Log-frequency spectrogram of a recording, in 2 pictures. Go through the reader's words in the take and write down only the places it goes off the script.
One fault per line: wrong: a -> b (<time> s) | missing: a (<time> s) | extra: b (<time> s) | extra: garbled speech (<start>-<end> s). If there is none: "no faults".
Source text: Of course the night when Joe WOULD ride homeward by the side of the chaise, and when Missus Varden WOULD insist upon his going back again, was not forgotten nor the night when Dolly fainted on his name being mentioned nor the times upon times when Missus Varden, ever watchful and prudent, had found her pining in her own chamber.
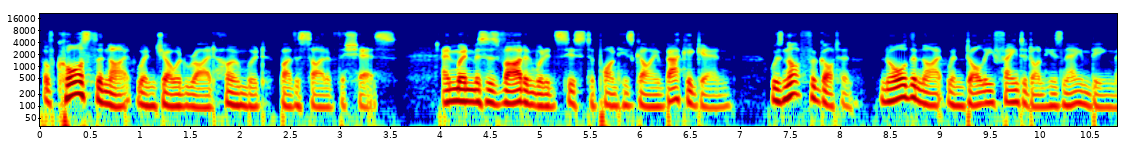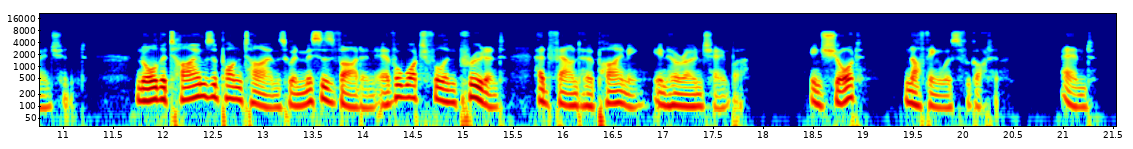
extra: In short nothing was forgotten and (18.4 s)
